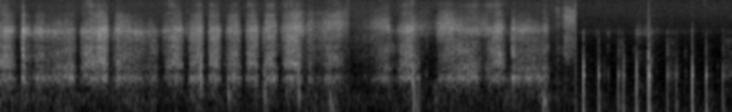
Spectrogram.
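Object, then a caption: Whole Korean melon rind. A whole, medium-sized, solid yellow Korean melon (chamoe) is held in both hands beside a binaural mic while fingertips and nails rub and scratch its smooth rind. Steady, dry scratching and scraping continues with a brief softer dip near the middle. In the last couple of seconds it turns into sharper, more distinct clicky strokes.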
